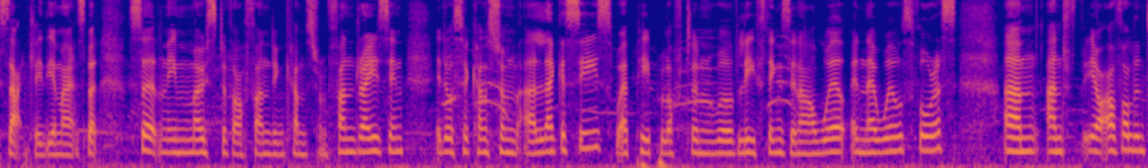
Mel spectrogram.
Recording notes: Inside a Local Ukulele Festival! I take a trip to a local ukulele festival in Box - a small village of less than 400 people in the South West of England.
